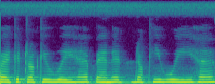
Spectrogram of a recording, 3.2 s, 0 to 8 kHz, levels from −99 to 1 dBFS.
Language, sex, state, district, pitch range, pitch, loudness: Hindi, female, Chhattisgarh, Bilaspur, 235-245 Hz, 240 Hz, -14 LUFS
